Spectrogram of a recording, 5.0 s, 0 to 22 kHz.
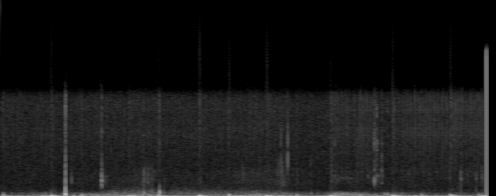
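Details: Steady, regular low heart thumps at about 90 beats a minute with a faint hum, recorded while rebreathing into a plastic bag through a straw after about ten minutes of intermittent rebreathing; heartbeat.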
